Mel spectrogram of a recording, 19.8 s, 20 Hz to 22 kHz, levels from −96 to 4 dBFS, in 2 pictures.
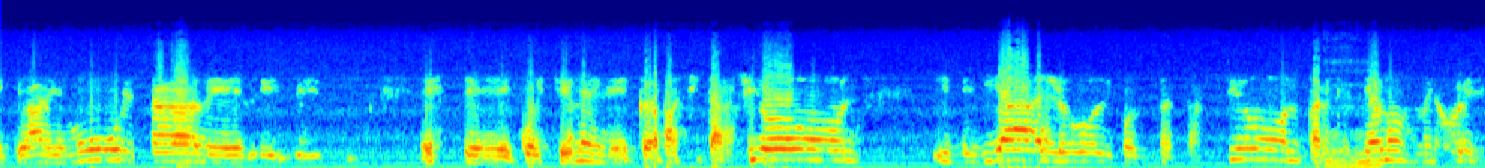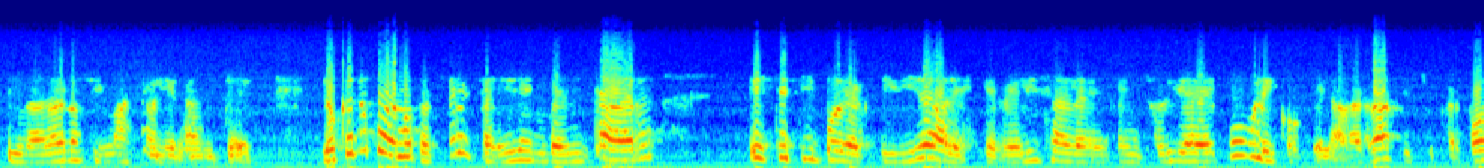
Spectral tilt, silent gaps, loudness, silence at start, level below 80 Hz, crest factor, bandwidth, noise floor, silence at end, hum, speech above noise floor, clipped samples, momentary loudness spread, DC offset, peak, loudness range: -5.5 dB/octave; none; -23 LUFS; 0 s; -48 dBFS; 12 dB; 10.5 kHz; -50 dBFS; 0 s; none; 27 dB; under 0.1%; 13 LU; under 0.1%; -10 dBFS; 3 LU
